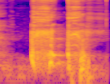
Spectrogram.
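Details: Two short, moist-sounding coughs from an adult who says they are sick, resting with a pet cat in a quiet room.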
